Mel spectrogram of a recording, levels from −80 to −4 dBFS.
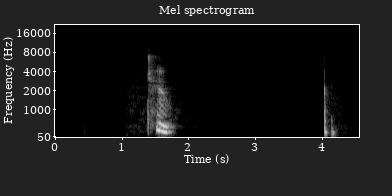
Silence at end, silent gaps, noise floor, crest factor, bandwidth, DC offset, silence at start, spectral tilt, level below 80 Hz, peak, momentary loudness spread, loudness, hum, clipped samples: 0.35 s; 3.49-4.02 s; under -90 dBFS; 24 dB; 7.8 kHz; under 0.1%; 1.4 s; -6 dB/octave; -74 dBFS; -8 dBFS; 22 LU; -26 LUFS; none; under 0.1%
